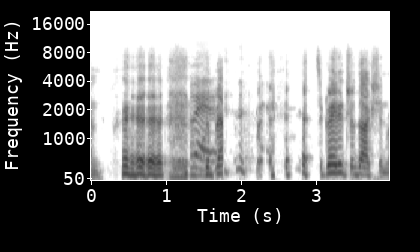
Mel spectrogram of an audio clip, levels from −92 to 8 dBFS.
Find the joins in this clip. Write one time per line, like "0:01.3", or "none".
0:01.3
0:03.0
